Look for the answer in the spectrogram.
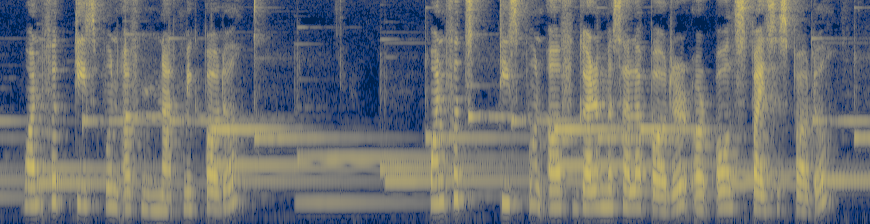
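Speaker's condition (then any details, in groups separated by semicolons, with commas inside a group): No condition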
